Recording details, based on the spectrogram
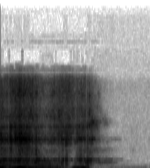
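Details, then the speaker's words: Imitated open-mouth snore by an adult demonstrating snoring: a single rough, rattling snore sound lasting about one second. "so open your mouth and snore make a sound and and you can laugh at me but this is the sound of a snore"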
